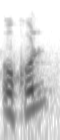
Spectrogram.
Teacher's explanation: عندنا كلمة أكل، هي ليست أكل إنما أكل، فتضم الشفتين عند الكاف لأن الكاف هنا مضموم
